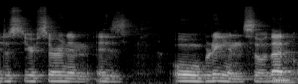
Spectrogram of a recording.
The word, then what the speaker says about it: Ó Briain: Or what I get is more, I suppose, people saying you're Liam Ó Briain, even though it's spelt O fada Briain. I say no, it's Ó Briain.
